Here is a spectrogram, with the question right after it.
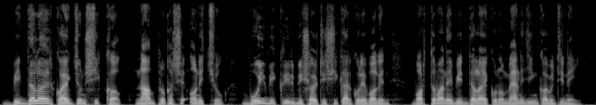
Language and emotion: Bengali, neutral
